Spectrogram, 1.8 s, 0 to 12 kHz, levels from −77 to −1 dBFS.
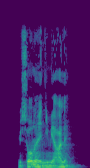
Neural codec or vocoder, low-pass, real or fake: none; 9.9 kHz; real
